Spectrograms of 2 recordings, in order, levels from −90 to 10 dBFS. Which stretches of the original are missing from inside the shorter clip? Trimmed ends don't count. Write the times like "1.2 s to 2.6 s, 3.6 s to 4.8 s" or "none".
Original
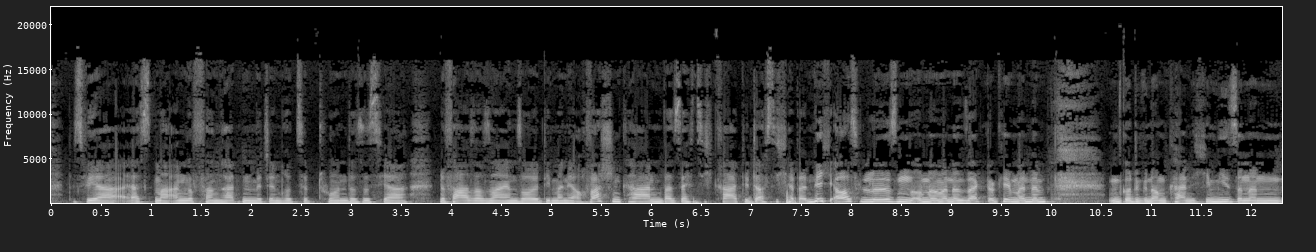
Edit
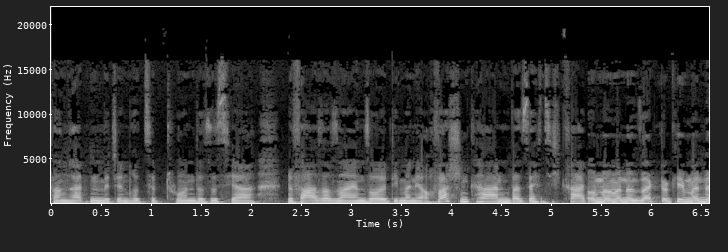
6.9 s to 8.6 s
